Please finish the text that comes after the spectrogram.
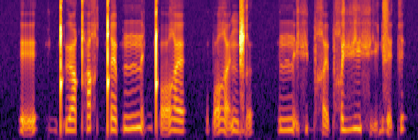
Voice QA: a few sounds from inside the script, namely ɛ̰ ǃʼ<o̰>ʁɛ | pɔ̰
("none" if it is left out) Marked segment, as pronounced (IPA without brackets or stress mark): ɔ̰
